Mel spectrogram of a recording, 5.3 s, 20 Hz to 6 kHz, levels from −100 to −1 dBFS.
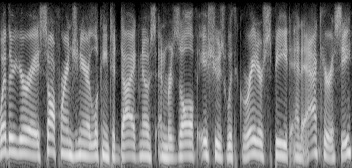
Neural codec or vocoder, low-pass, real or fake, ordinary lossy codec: none; 5.4 kHz; real; Opus, 32 kbps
